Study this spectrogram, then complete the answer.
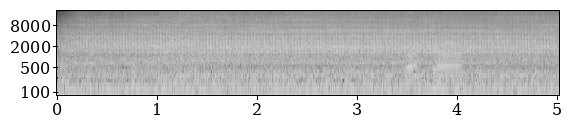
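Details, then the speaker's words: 1961 Plymouth Belvedere started after sitting parked since 2002: rough, uneven idle with an irregular stumble roughly every quarter second; sounds like a miss, cause not yet clear. "I bought the 72 Newport and drove that for the next 20 years sounds like we got a miss"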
